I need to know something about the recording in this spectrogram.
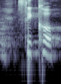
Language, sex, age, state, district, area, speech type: Odia, female, 18-30, Odisha, Balasore, rural, read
